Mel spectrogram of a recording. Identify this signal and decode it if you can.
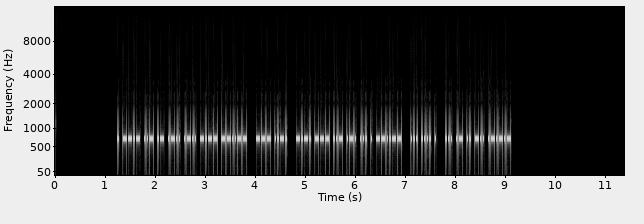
Morse code, heard as a keyed tone, about 44 wpm, 700 Hz. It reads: EQUALLY, OF COURSE, SHE SAID.
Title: Sentences from Top 1400 Words 45wpm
